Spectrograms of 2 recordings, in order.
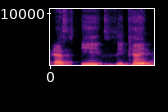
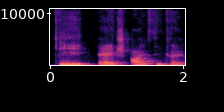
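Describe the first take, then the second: First: Slow letters S E C K, each named apart; wrong spelling spelled out slowly; spelling out the wrong word. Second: Slow letters T H I C K, each named apart; spelling out the right word. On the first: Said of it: "I don't say S E C K". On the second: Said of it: "I say T H I C K". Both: Shown as a demonstration.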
